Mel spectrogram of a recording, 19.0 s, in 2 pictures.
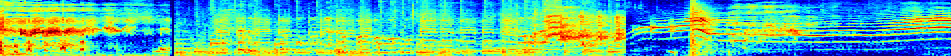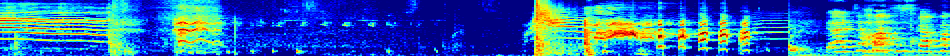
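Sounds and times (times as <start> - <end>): cat yowling: 6.3 - 10.6, 14.8 - 15.8.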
